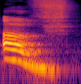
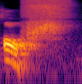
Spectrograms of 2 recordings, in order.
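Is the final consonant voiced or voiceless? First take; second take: voiced; voiceless. First: It ends in a voiced v sound. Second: It ends in a voiceless f sound. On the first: The speaker calls it right. "If you're not saying of, v, v, voice, voice, you're not pronouncing it correctly" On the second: The speaker calls it wrong. "not of"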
